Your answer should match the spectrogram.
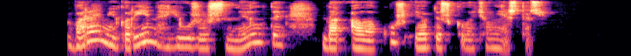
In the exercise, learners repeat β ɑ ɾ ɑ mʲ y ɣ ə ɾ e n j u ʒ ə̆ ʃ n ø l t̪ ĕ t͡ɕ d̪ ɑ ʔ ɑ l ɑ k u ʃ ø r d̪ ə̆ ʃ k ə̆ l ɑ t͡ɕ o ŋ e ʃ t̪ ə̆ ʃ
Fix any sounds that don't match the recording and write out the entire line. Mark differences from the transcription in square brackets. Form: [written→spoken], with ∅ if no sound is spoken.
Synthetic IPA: β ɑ ɾ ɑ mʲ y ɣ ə ɾ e n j u ʒ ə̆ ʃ n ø l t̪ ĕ [t͡ɕ→∅] d̪ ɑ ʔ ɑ l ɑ k u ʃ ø r d̪ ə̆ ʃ k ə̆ l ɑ t͡ɕ o ŋ e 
